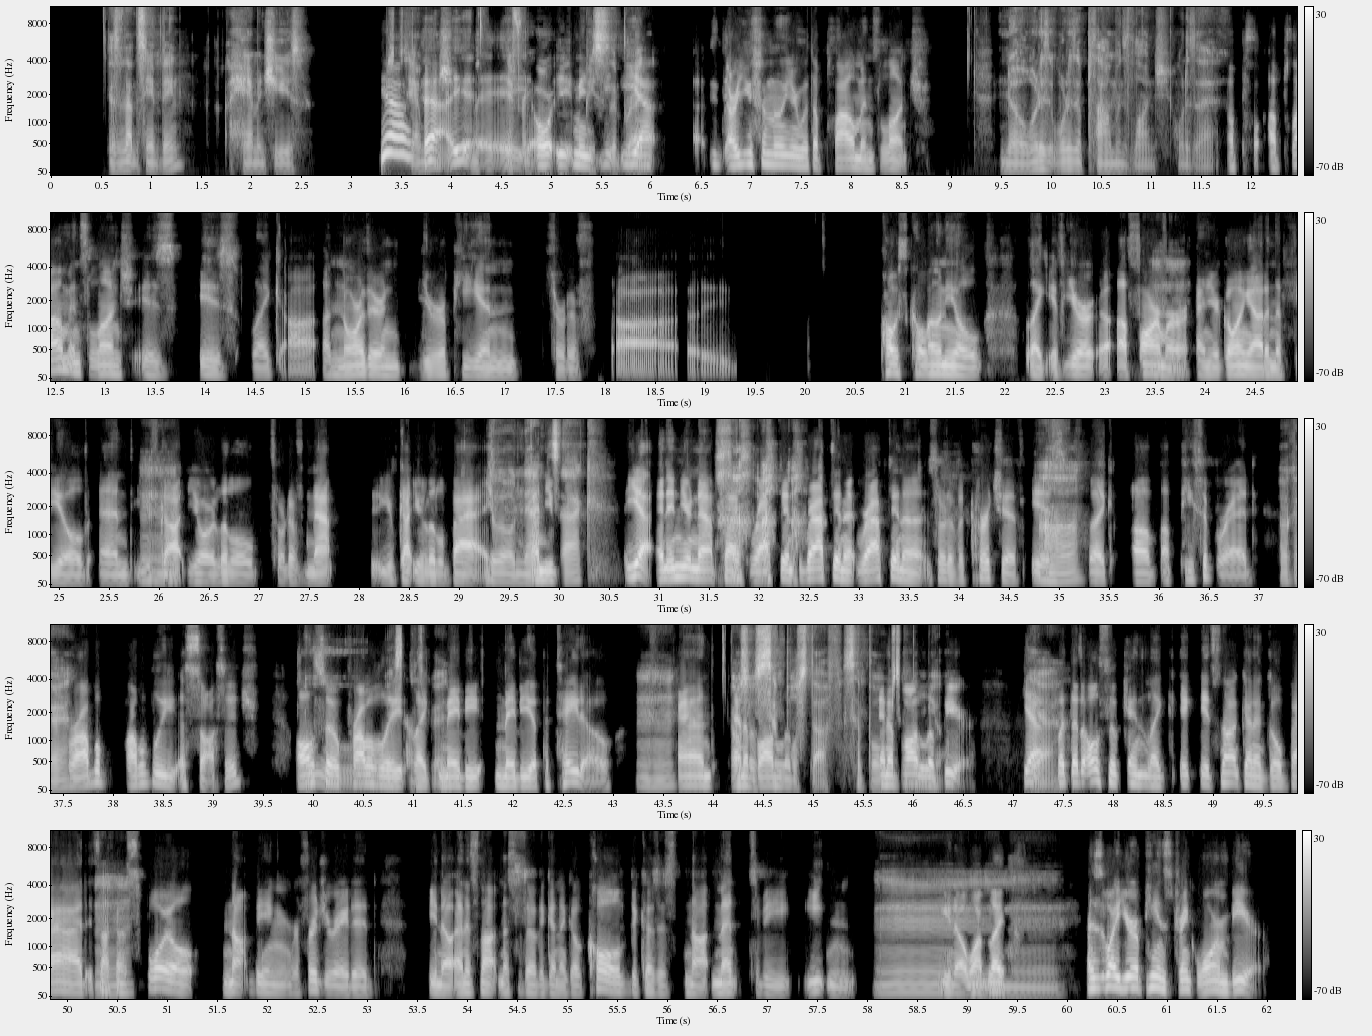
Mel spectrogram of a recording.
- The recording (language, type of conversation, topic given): English, unstructured, How should I handle my surprising little food rituals around others?
- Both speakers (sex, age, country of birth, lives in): male, 30-34, United States, United States; male, 55-59, United States, United States
- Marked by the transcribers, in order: laugh; drawn out: "Ooh"; drawn out: "Mm"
